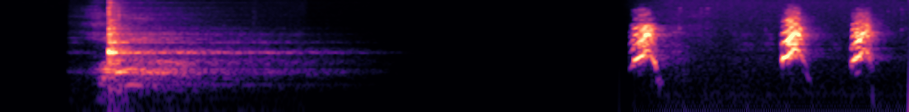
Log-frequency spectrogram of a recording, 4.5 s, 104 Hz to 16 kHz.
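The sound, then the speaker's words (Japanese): A small new puppy, a rescued stray weighing about 800 grams, gives three quick, high-pitched yaps at a house, following a single sharp, ringing knock that fades out earlier. No one speaks. “to see her new puppy.”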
